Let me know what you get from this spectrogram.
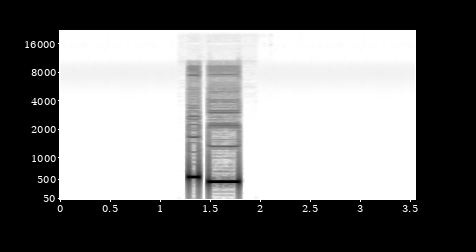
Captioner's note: beep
